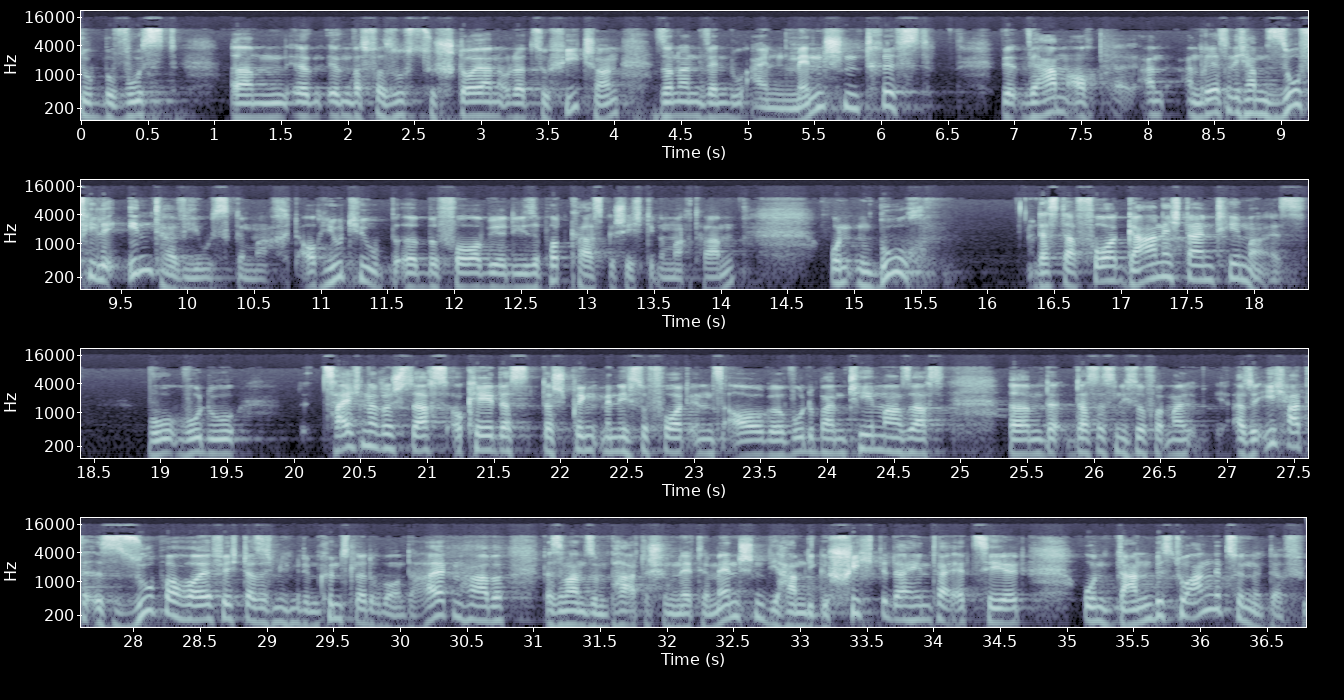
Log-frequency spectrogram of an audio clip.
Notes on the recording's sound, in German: unsere erste Live-Folge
